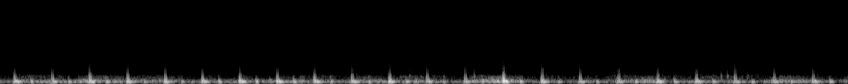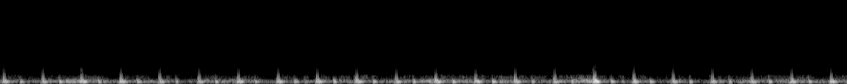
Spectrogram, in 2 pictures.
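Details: Male, exercising with caffeine; tagged irregular heartbeat. A rapid, pounding heartbeat at roughly 150–160 beats a minute with slightly uneven spacing: a fast heartbeat.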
